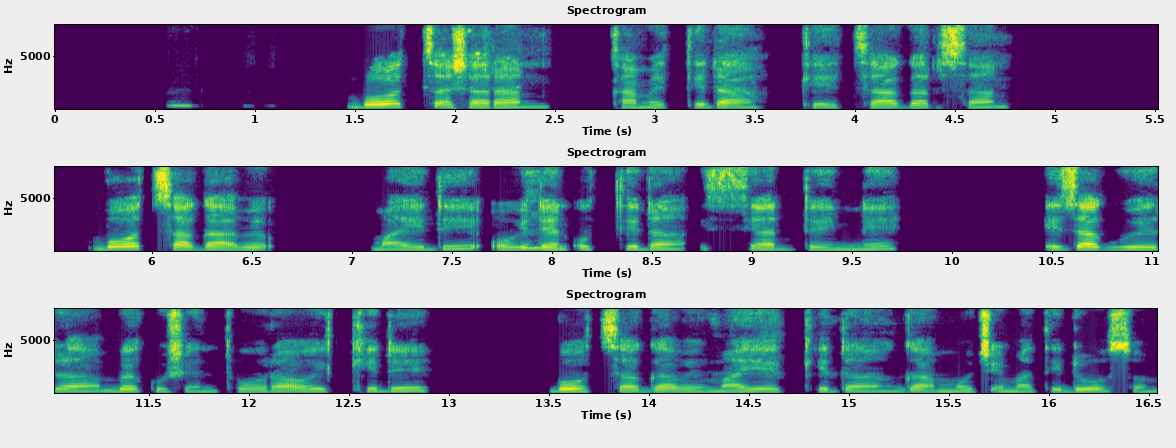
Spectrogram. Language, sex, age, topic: Gamo, female, 18-24, government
